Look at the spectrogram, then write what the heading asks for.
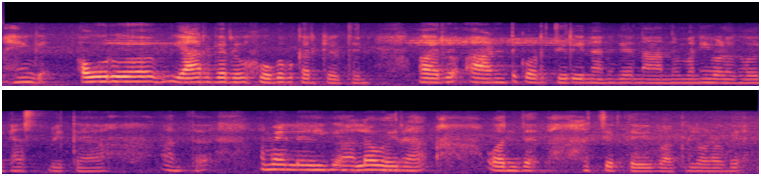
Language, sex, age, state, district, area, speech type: Kannada, female, 30-45, Karnataka, Dharwad, urban, spontaneous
